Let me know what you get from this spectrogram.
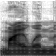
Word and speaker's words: Milan: Milan, which is spelled like Milan, but Milan, Missouri, Paris, Missouri.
